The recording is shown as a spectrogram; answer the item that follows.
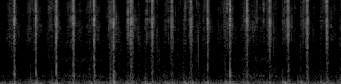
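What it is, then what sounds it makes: Paint brush bristles flicked. Purple nitrile-gloved fingertips repeatedly rub and flick the pale bristle tip of a small artist's paint brush with a gold ferrule and red wooden handle, held close up. About nineteen quiet, crisp, bright flicks follow at an uneven pace. Each is a short, papery burst over a soft, steady hiss.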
